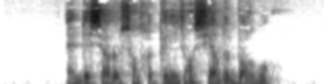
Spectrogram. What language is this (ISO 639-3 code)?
fra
